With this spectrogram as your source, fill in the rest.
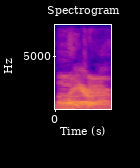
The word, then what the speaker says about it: Lara: Yeah, although her name's not Laura. So let's start with that sin Laura, that you that's just committed. Laura. I was pronouncing it in like the British inflection, not Lara. Okay, well then you need to have a whole British accent in the whole sentence, or it just sounds like you're mispronouncing her name.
